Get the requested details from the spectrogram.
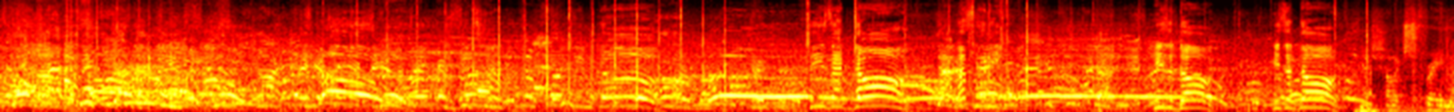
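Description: A group of young men shout and cheer loudly together.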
